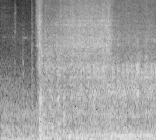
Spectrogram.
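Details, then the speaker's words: Humvee, started right after a battery was installed: the engine catches almost instantly on the first turn and runs straight into a steady, even idle. A clean, healthy start. ">> Oh, yeah. Fires up. Like >> that starts faster than any Subaru on Earth."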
